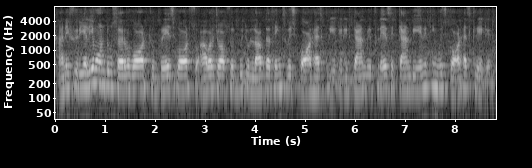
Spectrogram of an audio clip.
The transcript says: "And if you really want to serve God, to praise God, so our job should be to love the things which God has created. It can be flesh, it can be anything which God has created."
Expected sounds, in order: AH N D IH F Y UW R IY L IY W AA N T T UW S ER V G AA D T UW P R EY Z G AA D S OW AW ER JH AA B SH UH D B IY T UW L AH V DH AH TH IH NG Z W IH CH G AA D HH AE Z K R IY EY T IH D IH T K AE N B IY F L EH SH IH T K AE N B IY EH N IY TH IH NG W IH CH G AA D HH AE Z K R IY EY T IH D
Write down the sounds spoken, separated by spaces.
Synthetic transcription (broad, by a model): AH N D IH F Y UW R IY L IY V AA N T T UW S ER V G AA D T UW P R EY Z G AA D S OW AW ER JH AA B S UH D B IY T UW L AH V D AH T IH NG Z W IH CH G AA D HH AE Z K R IY EY T IH D IH T K AE N B IY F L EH S IH T K AE N B IY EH N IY T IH NG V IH CH G AA D HH AE Z K R IY EY T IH D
